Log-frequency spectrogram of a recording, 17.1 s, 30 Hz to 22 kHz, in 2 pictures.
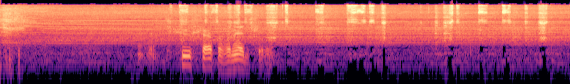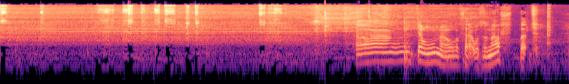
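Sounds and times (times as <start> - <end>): scratchy grinding bursts: 0.0 - 16.2
rotary tool high whine: 0.0 - 17.0.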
